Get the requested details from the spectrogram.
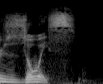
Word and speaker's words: Seuss: It's not Dr. Seuss. It's Dr. Zoice. That's how it's about, supposed to be pronounced. – But it's a pseudonym, so I guess you can say it's Zeus. – He said it was Zeus. – Whoa. – Yeah, he said it rhymes with voice or choice.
